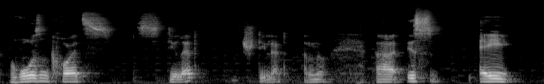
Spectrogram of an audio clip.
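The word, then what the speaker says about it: Rosenkreuzstilette: It's German words, so I do it the German way. Rosenkreuz Stilet, I don't know, is a kind of cuter version of a Mega Man clone, I guess.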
